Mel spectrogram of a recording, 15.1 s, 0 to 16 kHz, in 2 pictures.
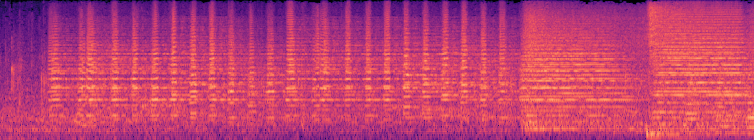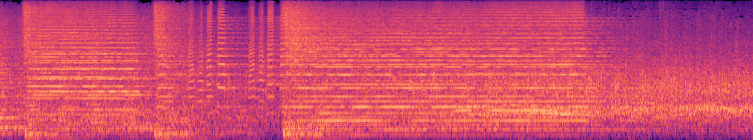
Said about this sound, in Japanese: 中山競馬場3時の時点で2万1000人弱詰めかけました競馬ファンから歓声と拍手が沸きました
